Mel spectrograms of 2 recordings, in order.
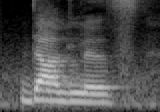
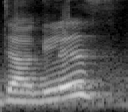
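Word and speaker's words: Douglas: Wordsworth, या fourth William डगलस। So option number D, William डगलस या डूगलस, जो भी आप प्रोनाउंस करना चाहें, both the pronunciations are correct.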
